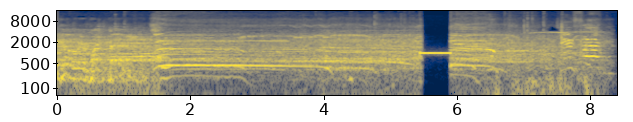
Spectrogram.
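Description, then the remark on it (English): A large crowd boos and chants loudly and continuously at Mike Pence during his speech, calling him a traitor, voices overlapping in a dense roar, interrupted midway by a short bleep tone before the jeering resumes. “Booing is one thing, but they're calling Pence a traitor, and he tries to just keep giving his speech and act like it's not happening.”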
